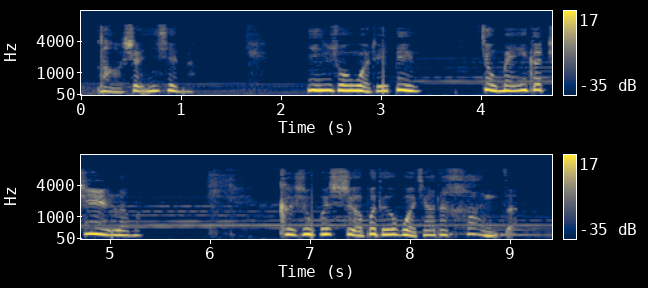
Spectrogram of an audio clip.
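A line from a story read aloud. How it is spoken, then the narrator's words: Woman, tearful pleading. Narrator (Chinese): 那女子哭丧着脸问道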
